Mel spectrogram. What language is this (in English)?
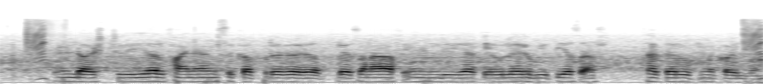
Bhojpuri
